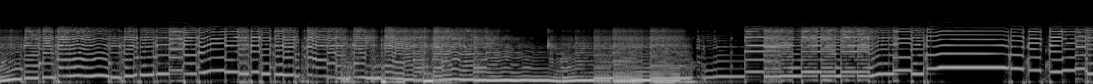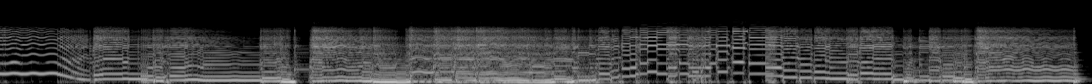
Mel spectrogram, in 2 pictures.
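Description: Electric guitar on the neck pickup through an Orange tube amp set to half gain: moderately distorted, sustained melodic lines and bends played continuously, with only brief pauses and no talking.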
